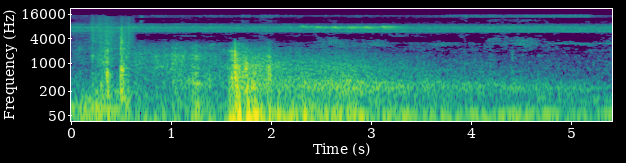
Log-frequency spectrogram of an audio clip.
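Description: Insects keeping up a steady high-pitched drone, broken by two sharp knocks near the start, the louder one about a second and a half in.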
